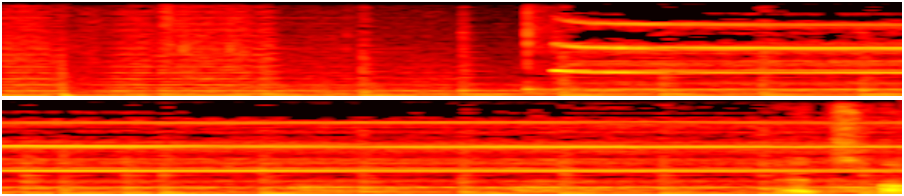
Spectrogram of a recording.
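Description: Small AAA-battery stirring motor in the base of a self-stirring mug, just switched on: a steady high-pitched whine that starts abruptly about two seconds in with a slight rise as it spins up. Background music plays throughout.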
